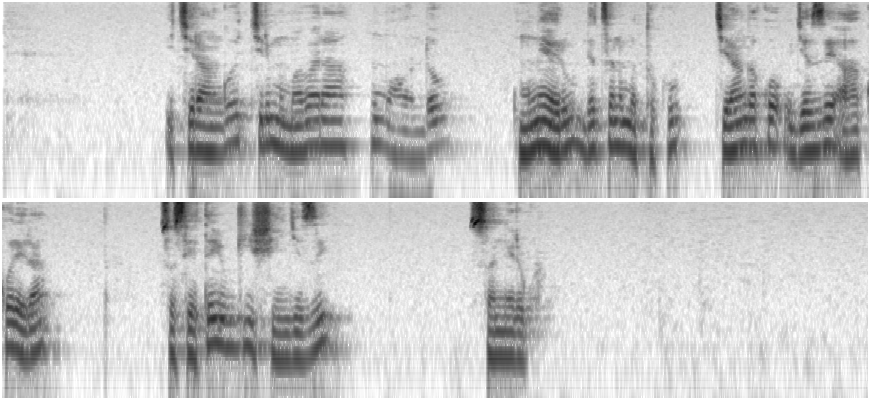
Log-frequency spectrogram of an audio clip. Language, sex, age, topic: Kinyarwanda, male, 18-24, finance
